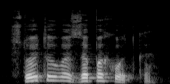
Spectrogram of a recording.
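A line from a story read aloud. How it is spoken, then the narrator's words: Cheerful laughing swagger. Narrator (Russian): сказал он, весело смеясь, с развальцем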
